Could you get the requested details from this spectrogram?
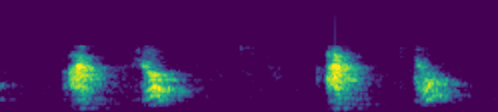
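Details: A grey parrot talks in Korean in short, husky, voice-like syllables, two pairs of quick bursts about a second and a half apart, in a quiet room.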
